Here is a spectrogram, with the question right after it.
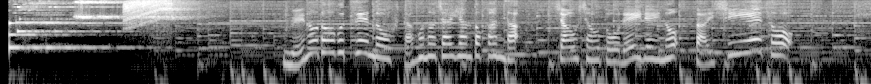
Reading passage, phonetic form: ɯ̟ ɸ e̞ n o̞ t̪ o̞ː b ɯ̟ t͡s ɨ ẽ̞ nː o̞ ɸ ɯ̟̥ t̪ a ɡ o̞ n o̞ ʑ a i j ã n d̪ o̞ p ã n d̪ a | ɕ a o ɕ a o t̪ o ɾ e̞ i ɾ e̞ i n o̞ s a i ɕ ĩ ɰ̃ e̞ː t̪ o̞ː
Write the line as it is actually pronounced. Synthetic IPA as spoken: ɯ̟ e̞ n o̞ d̪ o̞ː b ɯ̟ t͡s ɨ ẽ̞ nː o̞ ɸ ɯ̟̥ t̪ a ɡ o̞ n o̞ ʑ a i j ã n t̪ o̞ p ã n d̪ a | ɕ a o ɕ a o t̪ o ɾ e̞ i ɾ e̞ i n o̞ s a i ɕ ĩ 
